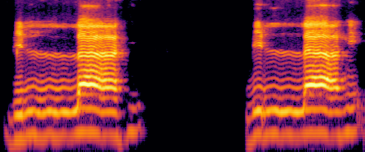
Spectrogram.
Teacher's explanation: lafaz jalalah ini dibacanya harus tarkik karena sebelum lafaz Allahnya ini adalah huruf berharokat kasrah. Billahi, billahi, jadi bukan billah, billahi.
